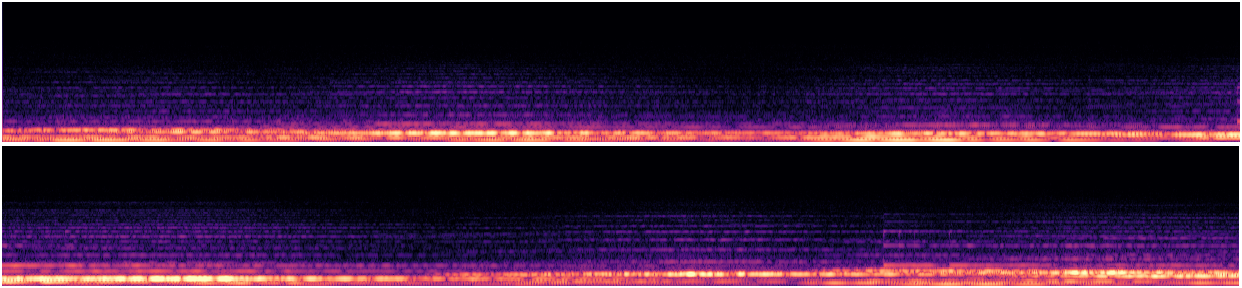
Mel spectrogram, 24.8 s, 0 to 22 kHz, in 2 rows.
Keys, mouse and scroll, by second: 2.1 click, 4.4-11.1 drag, 12.6 click, 14.9 click, 16.9-19.3 drag.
